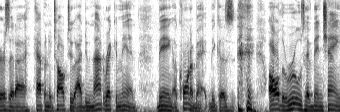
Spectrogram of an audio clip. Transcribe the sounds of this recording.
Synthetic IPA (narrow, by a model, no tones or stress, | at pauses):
ɹzðɨɾaɪhæpn̩tʰɨtʰɔk̚tʰɨaɪdɨnət̚ɹɛkɨmɛ̃n | biɪ̃ŋəkʰɔɹnə˞bæ̰k̚b̥ɨkʰʌz | ʔɔlˠðəɹulˠz̥ɨvbɪ̃nt͡ʃʰẽɪ̃n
